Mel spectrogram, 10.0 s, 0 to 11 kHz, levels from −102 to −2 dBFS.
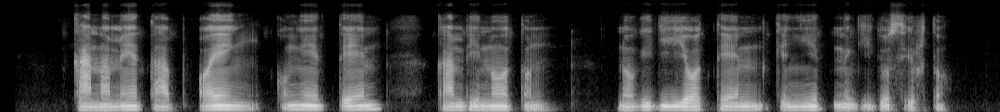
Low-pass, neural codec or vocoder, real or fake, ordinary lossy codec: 7.2 kHz; none; real; Opus, 32 kbps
